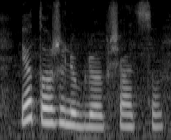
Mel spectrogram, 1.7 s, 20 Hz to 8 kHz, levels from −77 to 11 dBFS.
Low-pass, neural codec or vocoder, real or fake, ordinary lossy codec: none; none; real; none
